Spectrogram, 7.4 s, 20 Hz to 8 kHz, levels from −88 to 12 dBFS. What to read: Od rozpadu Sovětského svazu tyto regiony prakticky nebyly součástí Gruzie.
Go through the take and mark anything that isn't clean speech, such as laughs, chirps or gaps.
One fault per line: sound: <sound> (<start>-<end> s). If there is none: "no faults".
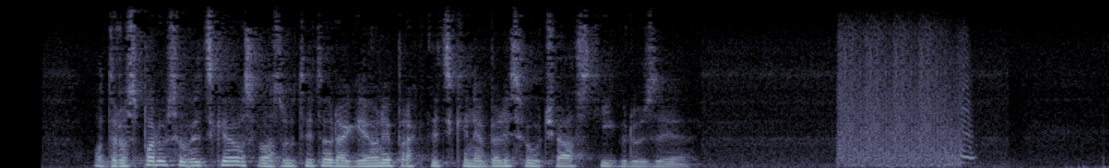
sound: cough (5.6-6.5 s)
